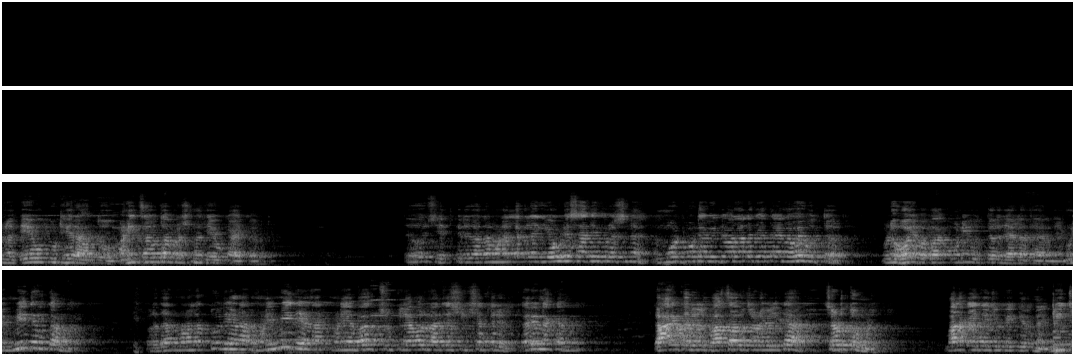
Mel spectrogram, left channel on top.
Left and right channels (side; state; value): left; silent; 54 dB below the other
